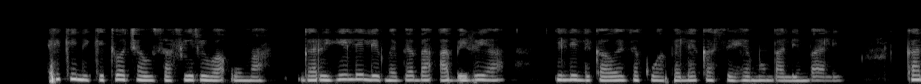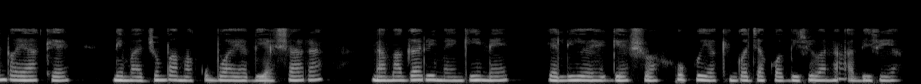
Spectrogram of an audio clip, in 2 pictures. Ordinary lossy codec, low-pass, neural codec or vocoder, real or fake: MP3, 24 kbps; 5.4 kHz; codec, 24 kHz, 6 kbps, HILCodec; fake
